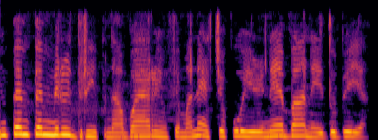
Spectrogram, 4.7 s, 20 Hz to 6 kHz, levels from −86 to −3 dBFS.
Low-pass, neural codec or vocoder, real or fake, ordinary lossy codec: 5.4 kHz; none; real; none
